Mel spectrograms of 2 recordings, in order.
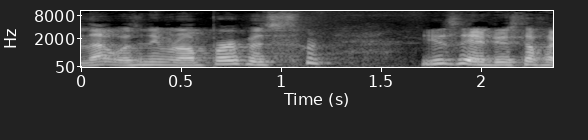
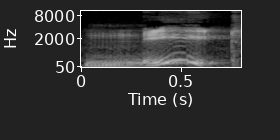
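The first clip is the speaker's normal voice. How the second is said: put-on grandpa voice, lower and quieter; 7 semitones lower, 6 dB quieter than usual. Reading a story aloud, voicing the grandmother's reply: Grandpa voice. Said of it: "Grandpa's voice for no reason".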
